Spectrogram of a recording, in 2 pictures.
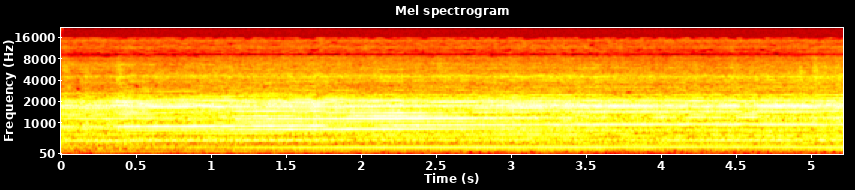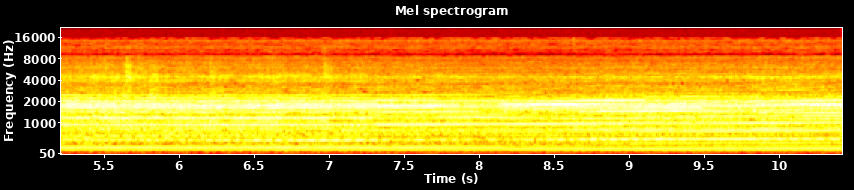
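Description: Onboard sound of a Honda EG-chassis Civic race car's engine running hard at high revs, heard from inside the cabin. The pitch dips briefly right at the start, then climbs slowly and steadily as the car pulls through the gear.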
